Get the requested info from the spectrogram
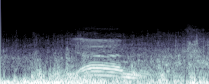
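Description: Steady wind rumble on the microphone, with one short voiced word or call about a second in that rises and falls in pitch.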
